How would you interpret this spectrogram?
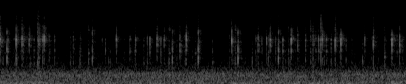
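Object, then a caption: Mechanical keyboard with plastic keycaps. Fingertips type quickly on a compact mechanical keyboard with a purple case and plastic keycaps, producing a steady stream of short, bright clacks that ring near 2.8 kHz. The keystrokes arrive unevenly over a constant low noise bed.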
